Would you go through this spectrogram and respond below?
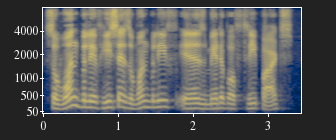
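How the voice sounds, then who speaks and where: A man's voice: a little high, moderate pace, no room sound, studio quality. A man whose first language is not English, a podcast guest explaining a marketing method step by step and often checking in with "right?". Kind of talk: casual explanatory chat.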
